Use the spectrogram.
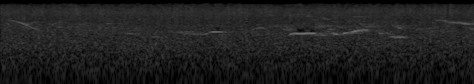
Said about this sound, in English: I'm glad we got the bird sound.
